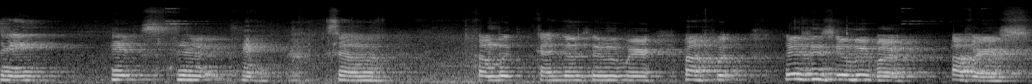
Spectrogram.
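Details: Male with cerebral palsy who describes having a speech disability; dysarthria due to cerebral palsy.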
